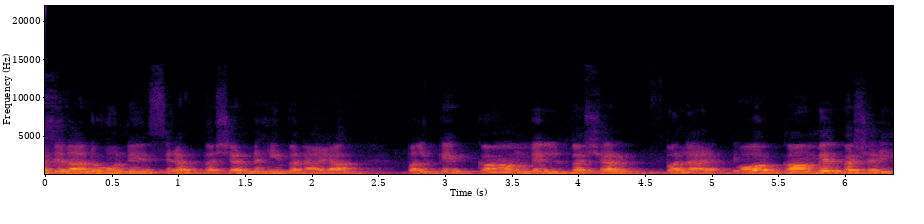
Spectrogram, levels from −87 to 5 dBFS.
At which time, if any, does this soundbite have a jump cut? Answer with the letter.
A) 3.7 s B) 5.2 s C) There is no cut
B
